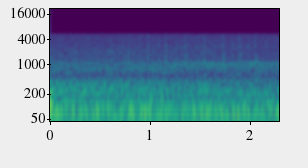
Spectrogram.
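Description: Steady low background hum with an even haze of noise and no clear events.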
